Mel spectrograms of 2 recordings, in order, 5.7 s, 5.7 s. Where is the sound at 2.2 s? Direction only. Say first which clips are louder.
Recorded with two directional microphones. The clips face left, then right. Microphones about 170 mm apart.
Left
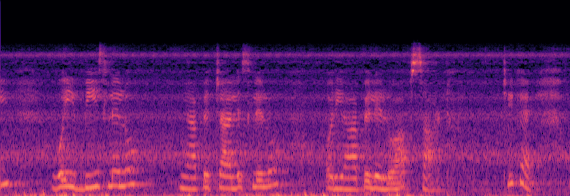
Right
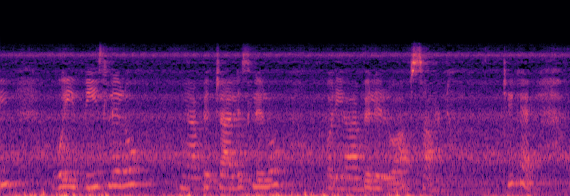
Left 6 dB; 55° left (ahead or behind).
